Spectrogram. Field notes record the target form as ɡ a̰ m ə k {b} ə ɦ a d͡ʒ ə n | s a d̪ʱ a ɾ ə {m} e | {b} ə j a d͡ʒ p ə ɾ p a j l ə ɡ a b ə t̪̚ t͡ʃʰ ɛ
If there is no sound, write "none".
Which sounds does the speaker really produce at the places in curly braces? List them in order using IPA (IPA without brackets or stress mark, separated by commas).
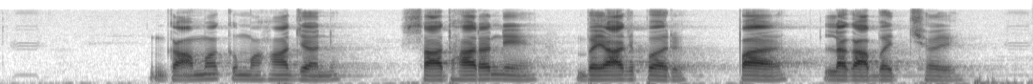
m, n, b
